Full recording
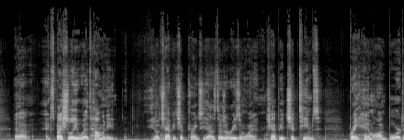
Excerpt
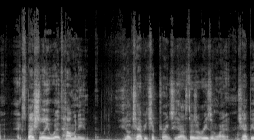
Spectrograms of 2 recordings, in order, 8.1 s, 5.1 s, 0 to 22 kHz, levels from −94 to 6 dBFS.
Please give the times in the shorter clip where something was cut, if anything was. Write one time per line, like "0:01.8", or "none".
none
